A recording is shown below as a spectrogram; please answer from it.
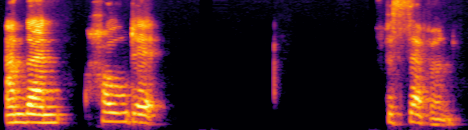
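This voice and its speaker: A woman leading a guided visualisation as a meditation teacher, soothing and unhurried, with long pauses between phrases. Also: lowish voice, darkish tone. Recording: roomy, echoing sound.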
